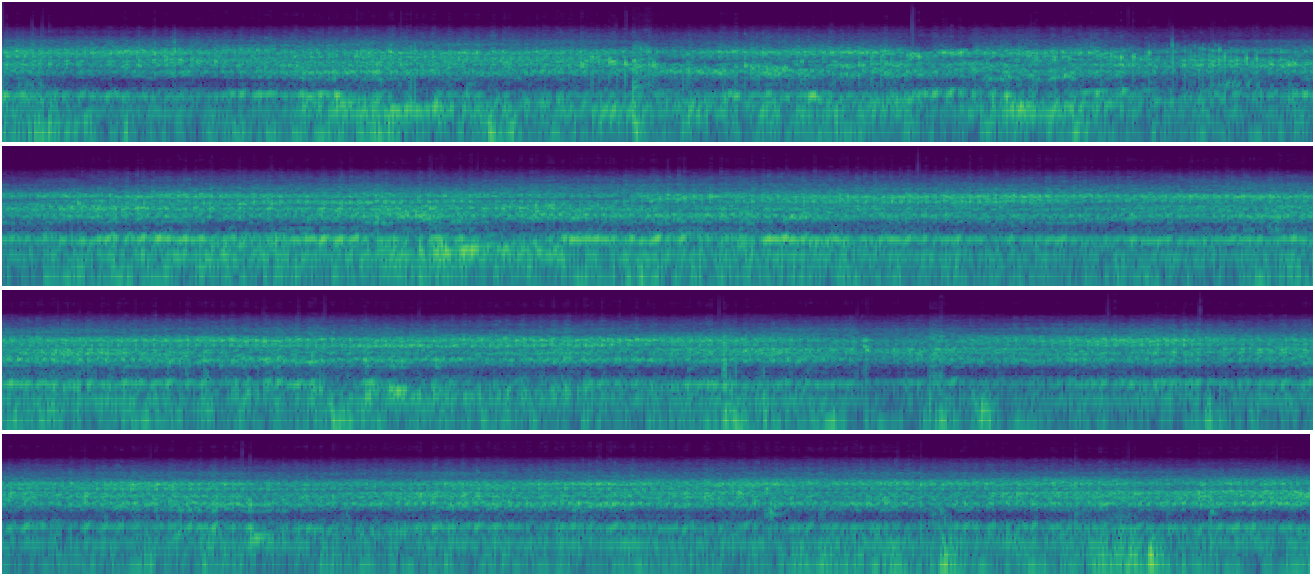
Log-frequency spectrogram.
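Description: Steady underwater noise heard through a waterproof camera housing: a constant, muffled hum with a low steady tone under it and no breaks.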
